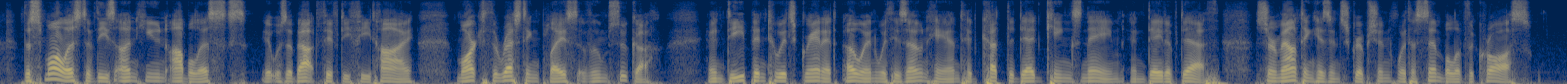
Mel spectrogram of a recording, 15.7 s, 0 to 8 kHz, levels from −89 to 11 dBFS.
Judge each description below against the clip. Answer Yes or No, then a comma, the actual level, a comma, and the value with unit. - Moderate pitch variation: Yes, average, 3.1 semitones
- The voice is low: Yes, low, 115 Hz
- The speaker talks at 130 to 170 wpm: No, average, 180 wpm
